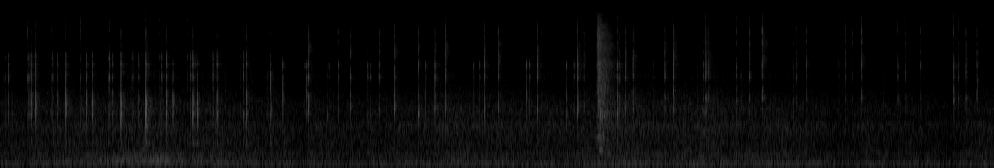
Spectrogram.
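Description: Long painted nails rapidly tap and scratch along the ribs of a hollow, ribbed gold metal decorative pumpkin. A quick run of soft, bright clicks with almost no ring sounds over a faint low hum, with a louder scraping stroke around the six-second mark.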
